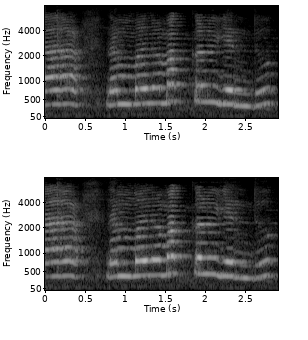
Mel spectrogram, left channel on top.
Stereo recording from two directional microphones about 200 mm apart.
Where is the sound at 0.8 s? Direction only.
15° left (ahead or behind).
